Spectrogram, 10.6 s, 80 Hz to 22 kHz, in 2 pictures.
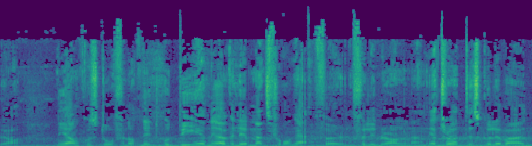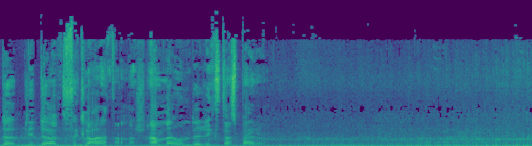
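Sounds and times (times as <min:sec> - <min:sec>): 
speech: 0:00.0 - 0:08.2
motorcycle passing by: 0:03.2 - 0:10.6.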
